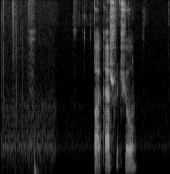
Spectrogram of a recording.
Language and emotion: Russian, neutral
